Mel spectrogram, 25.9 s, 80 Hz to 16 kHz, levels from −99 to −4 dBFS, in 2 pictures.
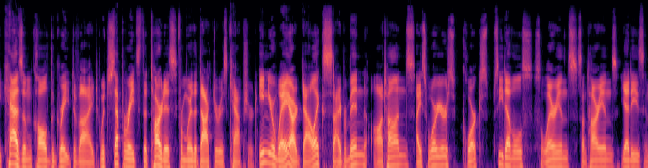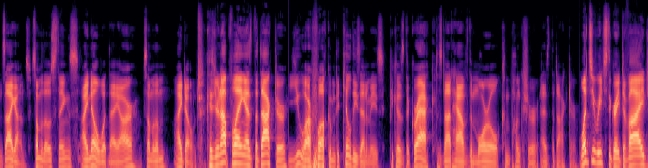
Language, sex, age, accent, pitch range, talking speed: English, male, 30-49, American, 105-140 Hz, 185 wpm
